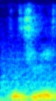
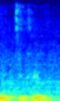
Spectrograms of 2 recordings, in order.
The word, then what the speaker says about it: Tuchel: Touch, some would say Tuchel, whichever way you pronounce it.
